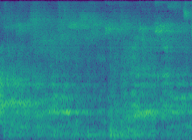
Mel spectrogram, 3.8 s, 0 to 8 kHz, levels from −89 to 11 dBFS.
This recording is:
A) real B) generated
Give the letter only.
B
